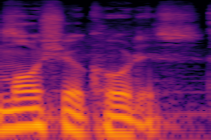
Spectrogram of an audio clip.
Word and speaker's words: commotio cordis: Commotio cordis.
